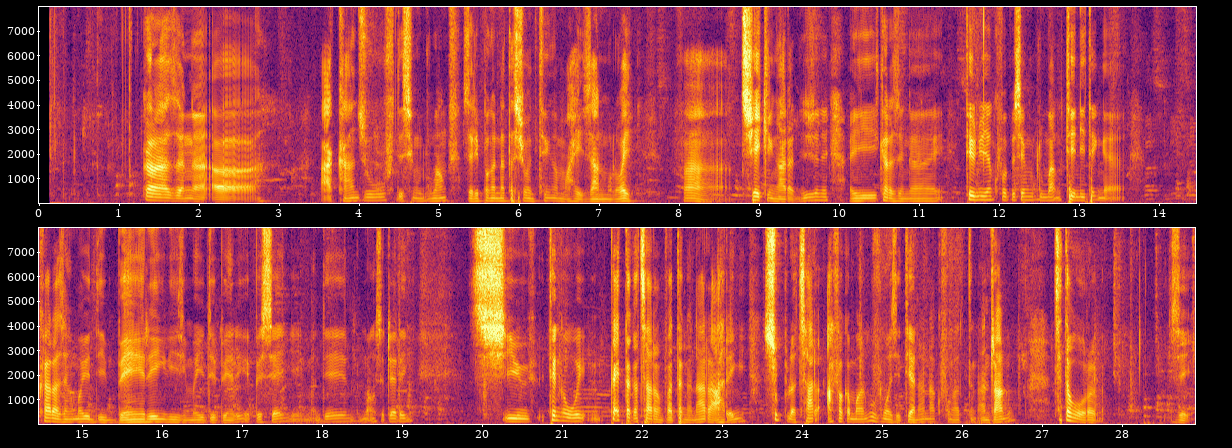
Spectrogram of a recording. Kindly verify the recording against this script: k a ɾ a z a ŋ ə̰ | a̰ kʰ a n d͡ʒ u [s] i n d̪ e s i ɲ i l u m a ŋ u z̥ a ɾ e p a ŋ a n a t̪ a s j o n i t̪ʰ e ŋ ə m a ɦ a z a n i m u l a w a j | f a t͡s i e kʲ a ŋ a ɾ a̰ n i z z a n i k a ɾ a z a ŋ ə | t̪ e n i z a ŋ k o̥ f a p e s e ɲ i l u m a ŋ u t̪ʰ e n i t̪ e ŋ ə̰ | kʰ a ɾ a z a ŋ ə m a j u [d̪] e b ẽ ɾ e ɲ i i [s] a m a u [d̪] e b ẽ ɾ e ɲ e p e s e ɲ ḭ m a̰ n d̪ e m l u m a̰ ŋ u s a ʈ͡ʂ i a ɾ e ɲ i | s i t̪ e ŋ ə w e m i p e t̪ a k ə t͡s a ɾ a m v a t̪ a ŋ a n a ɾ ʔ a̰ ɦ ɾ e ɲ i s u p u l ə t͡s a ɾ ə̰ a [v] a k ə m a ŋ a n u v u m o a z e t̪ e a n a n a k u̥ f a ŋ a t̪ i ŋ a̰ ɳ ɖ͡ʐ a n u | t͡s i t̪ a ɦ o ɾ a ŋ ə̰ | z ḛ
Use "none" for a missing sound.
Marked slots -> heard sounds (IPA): f, d̪, z, d̪, f

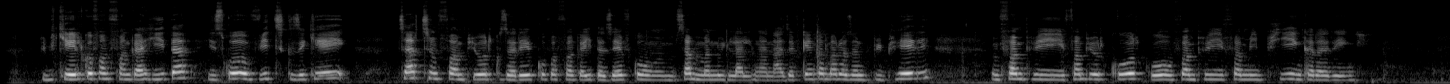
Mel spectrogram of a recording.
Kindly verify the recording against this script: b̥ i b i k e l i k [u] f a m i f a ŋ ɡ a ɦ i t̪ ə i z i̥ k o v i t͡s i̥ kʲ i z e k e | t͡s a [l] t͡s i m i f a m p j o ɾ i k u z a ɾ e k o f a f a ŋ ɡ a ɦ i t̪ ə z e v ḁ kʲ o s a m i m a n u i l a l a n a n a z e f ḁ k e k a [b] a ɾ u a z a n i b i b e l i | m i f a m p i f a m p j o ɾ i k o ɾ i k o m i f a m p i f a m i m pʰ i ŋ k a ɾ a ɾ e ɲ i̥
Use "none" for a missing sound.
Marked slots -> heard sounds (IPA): o, ɾ, m

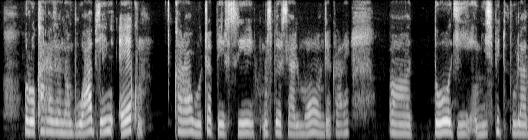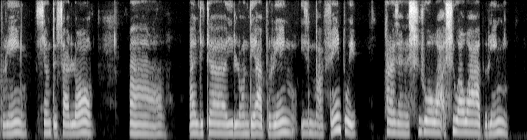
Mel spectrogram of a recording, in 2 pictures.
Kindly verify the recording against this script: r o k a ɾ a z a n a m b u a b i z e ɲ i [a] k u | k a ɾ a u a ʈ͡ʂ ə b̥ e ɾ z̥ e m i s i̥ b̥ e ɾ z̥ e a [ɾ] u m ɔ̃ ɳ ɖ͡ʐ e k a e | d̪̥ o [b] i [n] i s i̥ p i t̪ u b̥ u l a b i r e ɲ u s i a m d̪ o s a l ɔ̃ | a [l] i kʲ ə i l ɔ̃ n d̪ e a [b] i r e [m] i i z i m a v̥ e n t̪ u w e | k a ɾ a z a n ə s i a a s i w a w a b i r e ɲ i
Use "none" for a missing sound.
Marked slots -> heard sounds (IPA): e, l, ɡ, m, l, b, ɲ

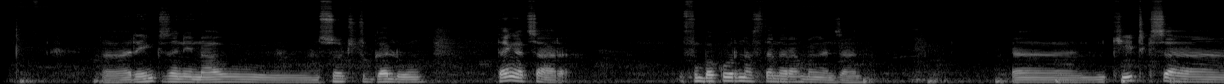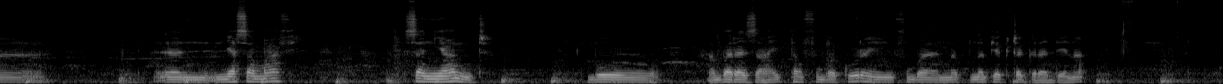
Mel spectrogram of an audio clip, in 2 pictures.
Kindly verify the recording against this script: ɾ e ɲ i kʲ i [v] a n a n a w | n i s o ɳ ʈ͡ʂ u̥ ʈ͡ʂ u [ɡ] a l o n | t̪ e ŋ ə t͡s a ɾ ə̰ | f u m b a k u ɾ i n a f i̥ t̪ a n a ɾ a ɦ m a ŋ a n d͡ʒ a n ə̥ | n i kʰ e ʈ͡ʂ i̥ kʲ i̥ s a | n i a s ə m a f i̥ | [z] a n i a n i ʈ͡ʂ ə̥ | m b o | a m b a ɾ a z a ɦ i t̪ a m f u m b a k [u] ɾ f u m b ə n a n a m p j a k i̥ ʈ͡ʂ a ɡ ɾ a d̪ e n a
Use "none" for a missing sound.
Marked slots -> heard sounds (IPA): z, ɡ, s, u

